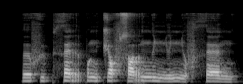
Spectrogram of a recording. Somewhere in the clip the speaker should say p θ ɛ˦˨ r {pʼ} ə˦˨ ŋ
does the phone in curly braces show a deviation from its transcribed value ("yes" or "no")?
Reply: yes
